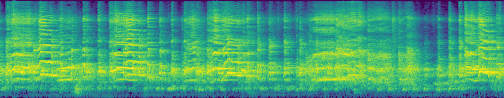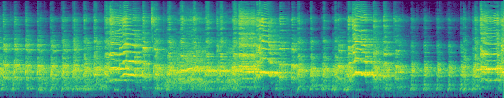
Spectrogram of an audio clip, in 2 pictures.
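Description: Several hens clucking and cackling, their calls overlapping and running on without a break.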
